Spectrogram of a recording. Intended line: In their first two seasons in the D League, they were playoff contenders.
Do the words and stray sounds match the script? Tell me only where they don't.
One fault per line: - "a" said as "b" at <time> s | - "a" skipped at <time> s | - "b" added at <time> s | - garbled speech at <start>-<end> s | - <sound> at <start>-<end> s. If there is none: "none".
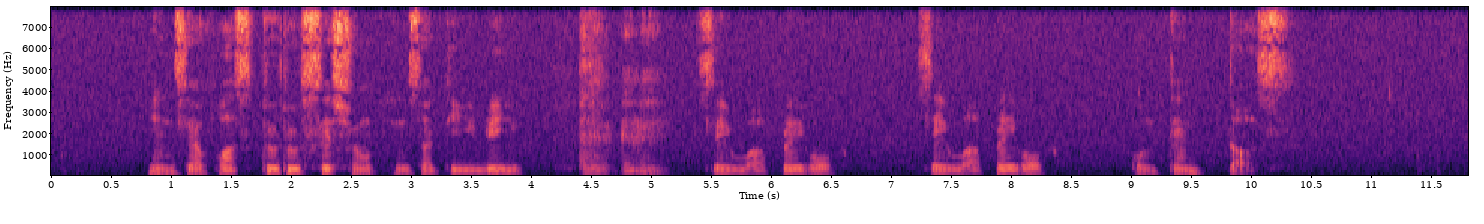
- "two" added at 1.9 s
- throat clearing at 4.2-5.2 s
- "they were playoff" added at 7.3 s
